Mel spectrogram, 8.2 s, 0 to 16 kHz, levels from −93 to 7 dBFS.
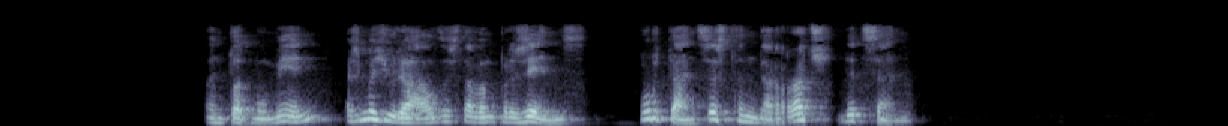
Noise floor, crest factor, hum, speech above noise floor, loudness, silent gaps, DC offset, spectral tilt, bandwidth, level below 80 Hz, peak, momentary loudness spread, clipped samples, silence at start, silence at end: under -90 dBFS; 20 dB; none; over 69 dB; -22 LUFS; none; under 0.1%; -7 dB/octave; 7.6 kHz; -58 dBFS; -4 dBFS; 11 LU; under 0.1%; 1.35 s; 2.15 s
